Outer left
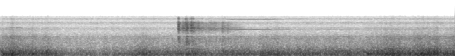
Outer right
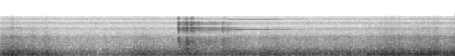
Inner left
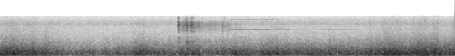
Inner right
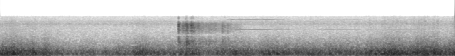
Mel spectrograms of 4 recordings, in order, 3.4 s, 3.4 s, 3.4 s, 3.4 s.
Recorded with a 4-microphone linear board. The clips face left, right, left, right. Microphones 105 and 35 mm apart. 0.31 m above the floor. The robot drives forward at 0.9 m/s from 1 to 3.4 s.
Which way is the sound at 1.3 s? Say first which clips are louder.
Outer right 3 dB, inner right 1 dB; 40° right (ahead or behind).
